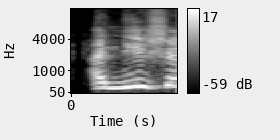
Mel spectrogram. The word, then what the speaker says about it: Anisha: And oh my goodness, Anisha, is that how you say it?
